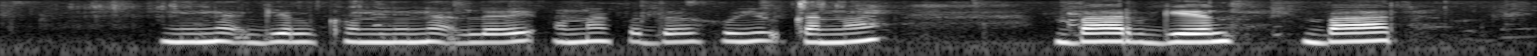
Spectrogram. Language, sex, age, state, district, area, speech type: Santali, female, 18-30, Jharkhand, East Singhbhum, rural, spontaneous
